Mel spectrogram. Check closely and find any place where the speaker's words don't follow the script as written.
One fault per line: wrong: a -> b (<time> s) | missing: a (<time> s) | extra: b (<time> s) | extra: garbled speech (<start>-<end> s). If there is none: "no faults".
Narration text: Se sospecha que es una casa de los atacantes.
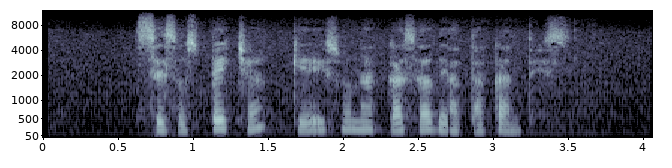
missing: los (2.7 s)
